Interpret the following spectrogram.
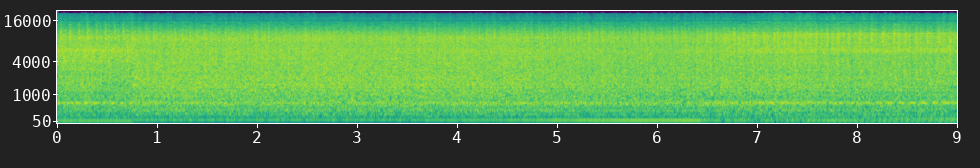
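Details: Vintage Toyota Land Cruiser six-cylinder (stated as 1979 or 1972) after setting the Weber carburetor idle mixture screws: steady, even idle with a low rumble and no stumble, now firing on all six cylinders. Oil pressure is excellent, but the throttle pivot and return spring are poor.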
